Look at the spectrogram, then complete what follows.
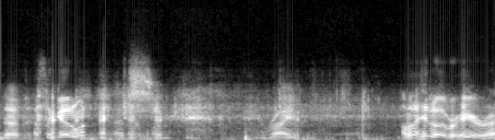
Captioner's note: chuckles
